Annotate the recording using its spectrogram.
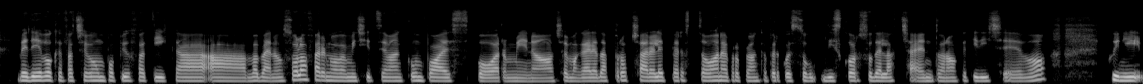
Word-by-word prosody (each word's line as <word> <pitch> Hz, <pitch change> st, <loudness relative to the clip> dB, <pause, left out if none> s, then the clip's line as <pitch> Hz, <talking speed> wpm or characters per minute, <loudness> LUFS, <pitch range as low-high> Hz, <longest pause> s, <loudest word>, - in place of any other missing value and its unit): vedevo 185 Hz, +1 st, +5 dB
che 185 Hz, -, -6 dB
facevo 180 Hz, +1 st, -1 dB
un 180 Hz, -, +2 dB
po' 185 Hz, -, -2 dB
più 175 Hz, +1 st, 0 dB
fatica 165 Hz, -1 st, +1 dB
a 160 Hz, -1 st, +2 dB
vabbè, 170 Hz, 0 st, +1 dB
non 160 Hz, +1 st, -2 dB
solo 210 Hz, +6 st, +3 dB
a -, -, +3 dB
fare 205 Hz, -3 st, +1 dB
nuove 175 Hz, -1 st, +1 dB
amicizie, 170 Hz, +1 st, -3 dB
ma 170 Hz, -, +1 dB
anche 170 Hz, +1 st, -3 dB
un 180 Hz, -, +1 dB
po' 175 Hz, -, -2 dB
a 165 Hz, -1 st, +5 dB
espormi, 155 Hz, -2 st, -2 dB
no, 145 Hz, +1 st, +1 dB
cioè, 165 Hz, +3 st, -5 dB
magari 155 Hz, 0 st, +1 dB
ad 160 Hz, -, -2 dB
approcciare 180 Hz, 0 st, 0 dB
le 175 Hz, 0 st, +3 dB
persone 180 Hz, 0 st, 0 dB
proprio 175 Hz, -1 st, -4 dB
anche 165 Hz, 0 st, -4 dB
per 175 Hz, +1 st, -4 dB
questo 170 Hz, -1 st, -3 dB
discorso 175 Hz, +2 st, -2 dB
dell'accento, 160 Hz, -1 st, -1 dB
no, 160 Hz, 0 st, 0 dB
che 175 Hz, -, -10 dB
ti 170 Hz, -, -2 dB
dicevo. 165 Hz, +5 st, -1 dB, 0.6 s
Quindi 175 Hz, -5 st, +5 dB
170 Hz, 205 wpm, -25 LUFS, 160-180 Hz, 0.6 s, vedevo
